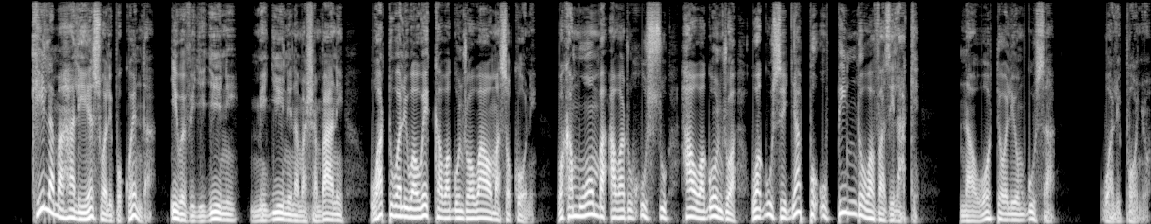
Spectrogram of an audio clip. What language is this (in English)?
Swahili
